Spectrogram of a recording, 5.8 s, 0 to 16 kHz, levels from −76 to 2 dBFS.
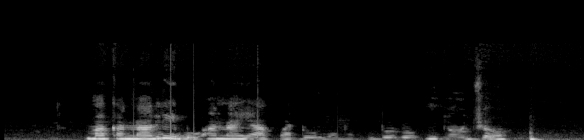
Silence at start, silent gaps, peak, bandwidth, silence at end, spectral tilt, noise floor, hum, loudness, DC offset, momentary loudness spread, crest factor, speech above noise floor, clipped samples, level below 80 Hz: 0.85 s; none; -6 dBFS; 6.8 kHz; 0.4 s; -8.5 dB/octave; -52 dBFS; none; -20 LUFS; under 0.1%; 18 LU; 16 dB; 32 dB; under 0.1%; -40 dBFS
